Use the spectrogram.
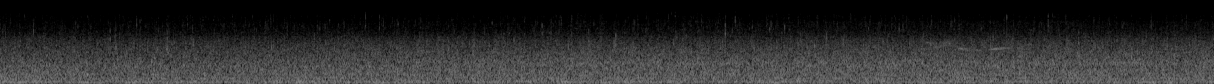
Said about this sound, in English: As I walk along the riverbank, the water takes turns in moving fast or slowing down to almost a trickle. Sometimes it bubbles, and other times it's just really calm.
